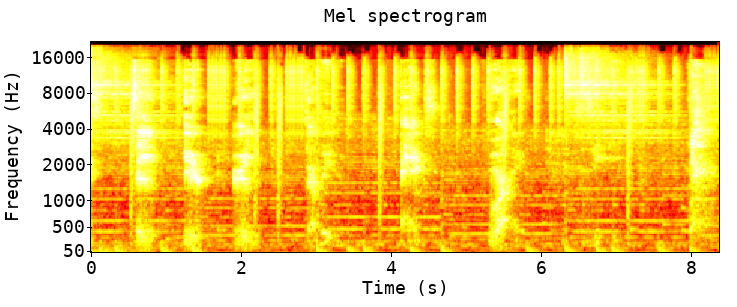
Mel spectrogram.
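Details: A girl deliberately makes a series of about eight loud, voiced belches over background music after a chicken sandwich for supper; repeated burping.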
